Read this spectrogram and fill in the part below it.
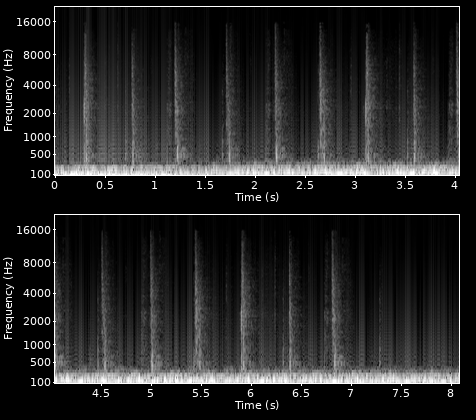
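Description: Footsteps tap quickly on a hard tiled floor.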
